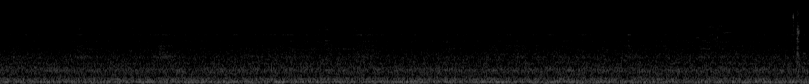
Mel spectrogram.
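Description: Faint, steady low hum of room tone, with no distinct handling sounds.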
